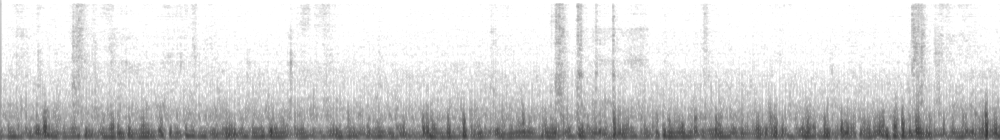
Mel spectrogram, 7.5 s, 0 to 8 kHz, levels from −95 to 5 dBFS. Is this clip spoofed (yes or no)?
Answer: yes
